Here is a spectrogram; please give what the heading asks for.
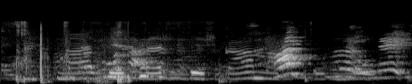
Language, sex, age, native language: Icelandic, male, 10, Icelandic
